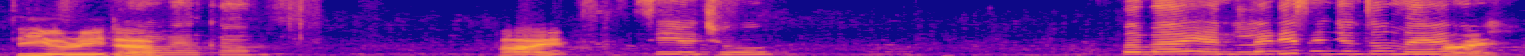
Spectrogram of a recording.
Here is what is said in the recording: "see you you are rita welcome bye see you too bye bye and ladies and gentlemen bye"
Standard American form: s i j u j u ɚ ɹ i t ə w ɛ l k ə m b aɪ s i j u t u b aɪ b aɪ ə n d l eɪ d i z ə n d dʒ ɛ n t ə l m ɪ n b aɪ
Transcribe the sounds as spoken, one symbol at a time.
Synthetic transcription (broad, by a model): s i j j u ɹ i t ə w ɛ l k ə m b aɪ s i j u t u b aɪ b aɪ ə n l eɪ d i s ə n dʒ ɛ n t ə m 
